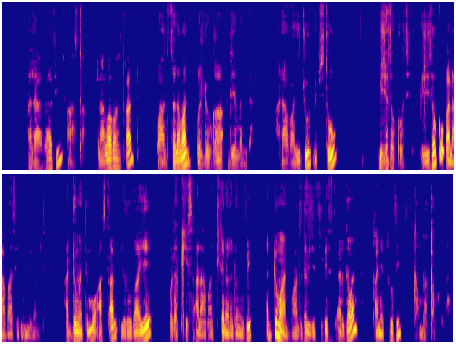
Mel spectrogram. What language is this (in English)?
Oromo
